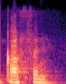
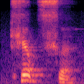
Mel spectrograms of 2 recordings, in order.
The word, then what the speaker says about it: Köpfe: Die Koffen. Köpfe. O Umlaut.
